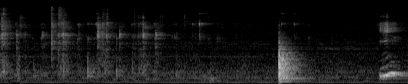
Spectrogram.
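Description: A few faint ticks from a hand pepper mill, then one sharp knock with a short ring as the mill is set down on the table.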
